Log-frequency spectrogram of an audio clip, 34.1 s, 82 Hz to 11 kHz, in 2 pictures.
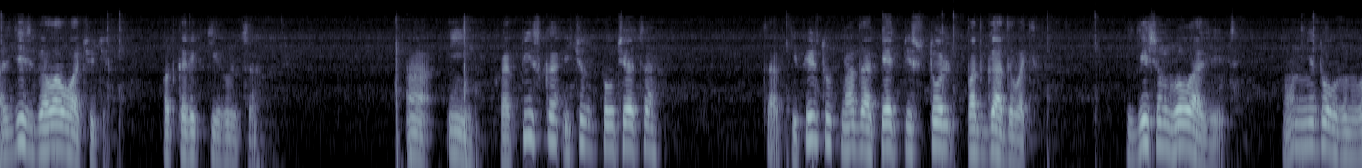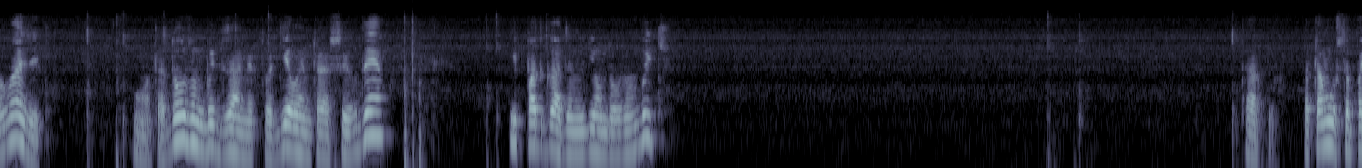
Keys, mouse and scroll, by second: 0.6 r, 5.1 a, 5.9 i, 7.3-10.1 drag, 10.3 middle click, 11.9 click, 13.2 click, 14.9 Delete, 16.4 click, 17.4 middle click, 18.6 middle click, 20.0 click, 22.2 shift+d, 24.0-30.3 drag, 30.6-32.5 middle drag.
